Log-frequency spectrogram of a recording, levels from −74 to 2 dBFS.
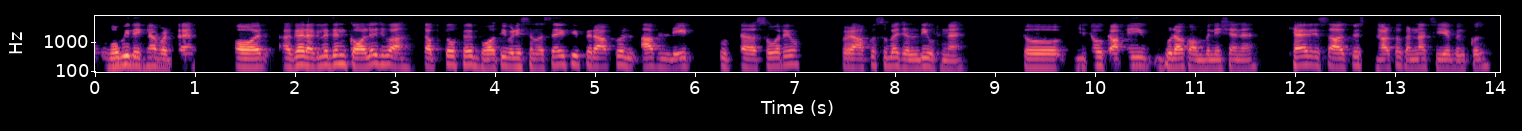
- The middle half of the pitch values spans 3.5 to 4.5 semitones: No, narrow, 2.5 semitones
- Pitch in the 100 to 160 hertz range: Yes, medium, 140 Hz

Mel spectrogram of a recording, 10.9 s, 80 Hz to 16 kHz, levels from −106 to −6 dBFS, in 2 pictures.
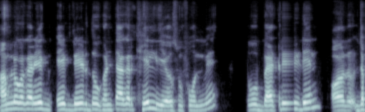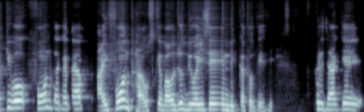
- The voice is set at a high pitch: No, medium, 175 Hz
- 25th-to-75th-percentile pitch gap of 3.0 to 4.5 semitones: Yes, average, 3.5 semitones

